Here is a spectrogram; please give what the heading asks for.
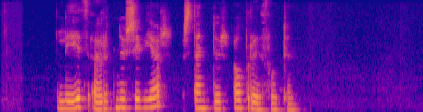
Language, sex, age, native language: Icelandic, female, 40-49, Icelandic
